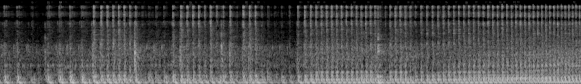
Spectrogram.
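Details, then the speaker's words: Kawasaki KLF300 Bayou 4x4 ATV after swapping spark plug, cable and coil: uneven single-cylinder thumps with sharp pops that settle slightly; fuel now igniting in the exhaust (afterfire), whereas before it backfired through the inlet. "That's actually igniting in the exhaust. That's not a backfire. It was a backfire before."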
